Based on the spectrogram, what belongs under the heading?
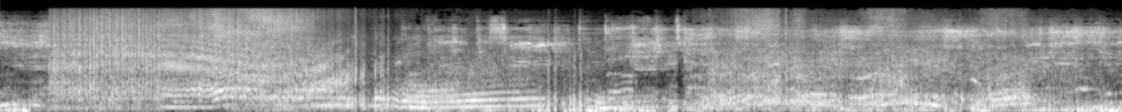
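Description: A race car's engine accelerating hard. Its pitch climbs and then drops back several times, as at gear changes, with music playing underneath.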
